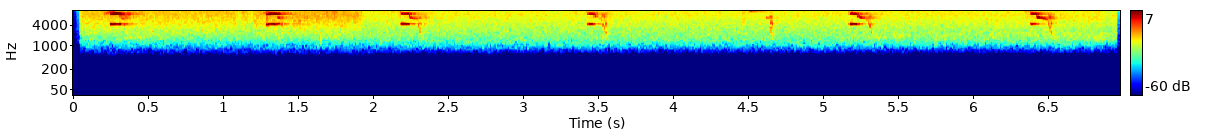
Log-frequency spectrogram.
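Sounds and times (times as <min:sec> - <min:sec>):
quiet hiss: 0:00.0 - 0:06.9
bat giving short sharp high chirps: 0:00.2 - 0:00.4, 0:01.3 - 0:01.5, 0:02.2 - 0:02.4, 0:03.4 - 0:03.6, 0:04.6 - 0:05.4, 0:06.4 - 0:06.6.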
